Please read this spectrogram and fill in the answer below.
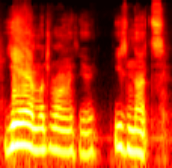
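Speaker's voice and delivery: ordinary talk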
